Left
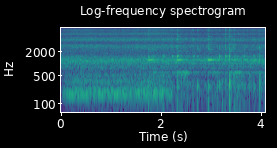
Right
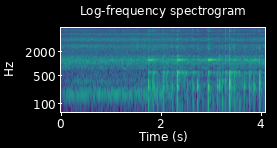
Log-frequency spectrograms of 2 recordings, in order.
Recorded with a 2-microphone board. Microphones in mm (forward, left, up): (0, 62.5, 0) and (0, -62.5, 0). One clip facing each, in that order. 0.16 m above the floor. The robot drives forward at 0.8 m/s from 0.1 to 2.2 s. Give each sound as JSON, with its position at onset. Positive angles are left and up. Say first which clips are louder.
{"t": 1.7, "sound": "dishes clattering", "louder": "right 6 dB", "side_deg": -40, "distance_m": 0.9}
